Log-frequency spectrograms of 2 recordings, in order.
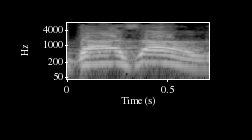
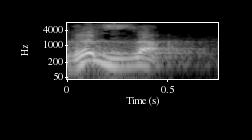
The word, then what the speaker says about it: Gaza: Not Uhud. Learn to pronounce the words properly. Not Gaza, Gaza. Not Uhud, Uhud.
